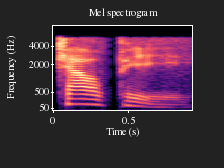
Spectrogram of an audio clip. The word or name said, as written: cowpea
